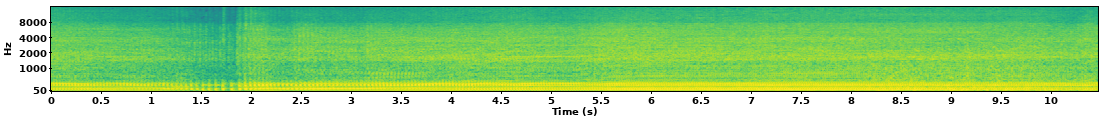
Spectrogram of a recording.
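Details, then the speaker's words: 2016 Polaris Sportsman 570 single cylinder after rebuilt crankshaft, reusing the same piston and cylinder: uneven tapping three or four per second that settles as revs steady, clutch noisy and slowing. Owner suspects piston knock. "I don't know why the clutch is making that noise and slows down. It's got a, I think that's a piston knock. You hear it in there?"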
